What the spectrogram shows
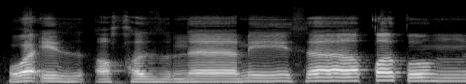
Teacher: ذال ساکن کو ہلانا نہیں، خا مستعلیہ ہے پر پڑھنا، ذال ساکن کو بھی ہلانا نہیں، نا الف مدہ ہے، ایک الف کے برابر کھینچ کر پڑھیں گے، می یا مدہ ہے اور سا الف مدہ ہے، دونوں کو ایک ایک الف کے برابر کھینچ کر پڑھیں گے۔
